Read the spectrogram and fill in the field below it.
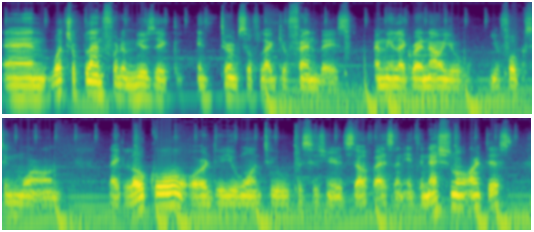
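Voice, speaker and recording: A woman interviewing a singer in a casual chat, loose and joking, with frequent soft affirmations. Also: rumbling low, lively intonation, moderate pace, soft background music.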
